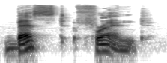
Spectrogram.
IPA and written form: bɛst frɛnd (Best friend)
